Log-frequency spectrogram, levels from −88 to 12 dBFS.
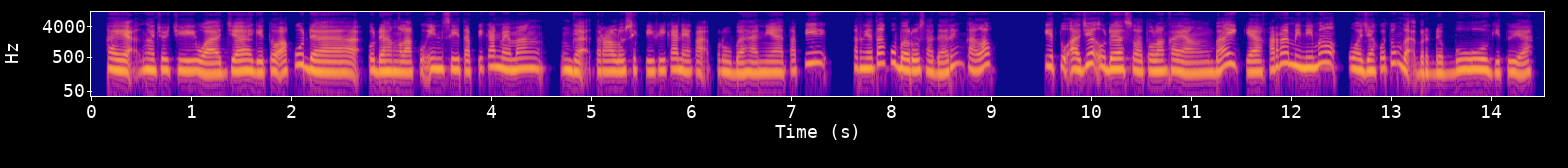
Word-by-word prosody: kayak 210 -4 +3
ngecuci 215 -1 +1
wajah, 180 +4 +2
gitu. 190 +1 0
Aku 305 +12 -1
udah 190 -5 +2
udah 200 -2 +3
ngelakuin 195 +5 +1
sih, 225 0 -1
tapi 205 +1 -5
kan 270 +2 -2
memang 230 0 +1 0.2
enggak 205 -3 0
terlalu 200 0 0
signifikan 210 +1 -2
ya 195 - +1
Kak 190 -2 -8
perubahannya. 185 -1 -1
Tapi, 335 - -4 0.2
ternyata 245 +7 0
aku 355 - 0
baru 215 -4 +4
sadari 195 - -2
kalau 240 +1 -2 0.5
itu 265 -3 -3
aja 230 +9 +2
udah 230 -2 +5
suatu 205 -2 -3
langkah 205 +1 +1
yang 180 0 -1
baik 300 +11 0
ya, 195 0 +1
karena 230 +10 -1
minimal 285 +5 +3
wajahku 215 0 +1
tuh 345 +6 -6
enggak 220 - 0
berdebu 190 +5 +1
gitu 185 +1 -5
ya, 175 0 -1
210 Hz, 165 wpm, -18 LUFS, 195-230 Hz, 0.5 s, udah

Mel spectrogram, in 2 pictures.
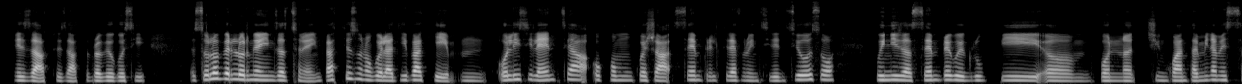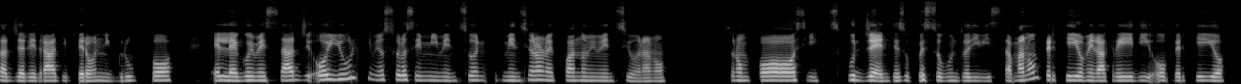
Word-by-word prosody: Esatto, 175 -3 +2
esatto, 160 0 -4
proprio 175 0 +1
così, 175 +1 -5 0.4
è 195 - -14
solo 220 +7 +4
per 255 -2 +5
l'organizzazione. 200 -7 +3
Infatti 195 - -1
io - - -1
sono 245 -5 -2
quella 190 -3 +5
tipa 205 +2 +2
che, 175 -6 -2
mhmm, 175 -2 -11
o - - -3
li 215 +3 +3
silenzia 215 +1 +3
o 205 - -5
comunque 195 -1 -4
c'ha 175 -2 +3
sempre 205 -2 -2
il 185 - -11
telefono 185 -1 -3
in 170 - -9
silenzioso, 210 +6 -1 0.4
quindi 205 0 +2
c'ha 190 -2 +4
sempre 205 +3 +1
quei 200 -2 +2
gruppi, 190 0 -2
ehm, 165 -2 -3
con 170 0 -1
50000 180 +1 -1
messaggi 195 -4 -2
arretrati 170 0 +2
per 165 -1 +1
ogni 170 -1 -4
gruppo 185 +3 -2 0.3
e 190 - +1
leggo 185 0 +4
i - - +3
messaggi 190 +2 +1
o 215 - +3
gli 225 0 +2
ultimi 260 -3 -4
o - - -1
solo 215 0 0
se 205 -1 -6
mi 195 -1 -7
menzion 180 +3 -5
s 195 - -29
menzionano 195 +3 0
e 190 - -3
quando 185 -1 -1
mi 180 - -4
menzionano. 165 -2 -6 0.6
Sono 185 -1 -3
un 185 - -4
po', 185 0 +5
sì, 180 -3 -14
sfuggente 175 -4 +3
su 190 - -7
questo 185 0 -2
punto 175 0 -7
di 170 - -5
vista, 165 0 -5
ma 185 +2 +4
non 265 +9 -1
perché 200 -6 -1
io 195 -1 +4
me 180 - +2
la 175 0 +5
credi 180 0 -1
o 180 - -2
perché 175 +2 -6
io 180 -2 -1
185 Hz, 185 wpm, -23 LUFS, 175-200 Hz, 0.6 s, per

